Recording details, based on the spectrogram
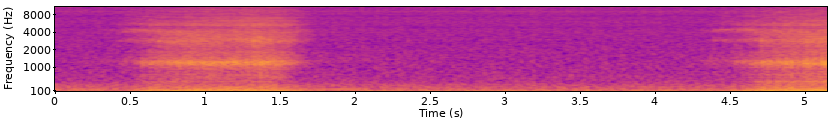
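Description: Two deep, rattling snores with a quiet pause between them, from a sleeping adult.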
